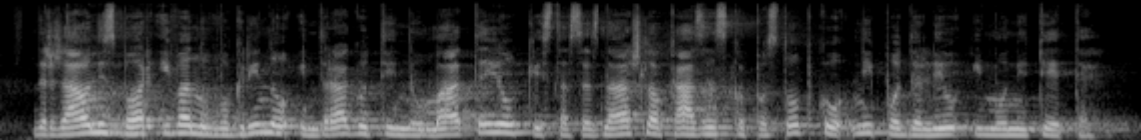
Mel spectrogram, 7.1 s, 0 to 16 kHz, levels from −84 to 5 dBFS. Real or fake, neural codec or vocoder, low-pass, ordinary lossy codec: fake; vocoder, 44.1 kHz, 128 mel bands, Pupu-Vocoder; 14.4 kHz; none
